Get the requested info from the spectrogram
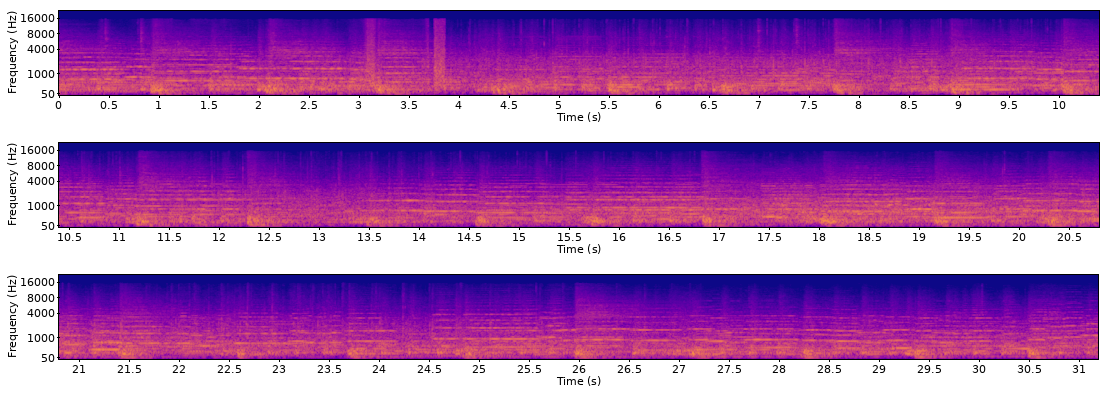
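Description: A brass band playing a slow Holy Week processional march, held brass notes moving from chord to chord, with drum and cymbal strokes that are strongest in the first few seconds.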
